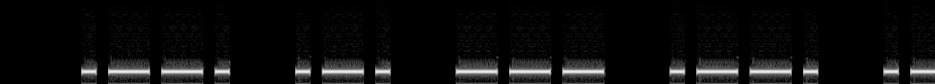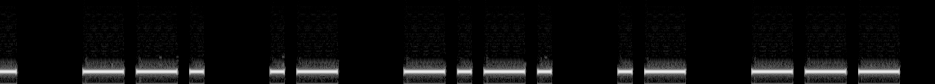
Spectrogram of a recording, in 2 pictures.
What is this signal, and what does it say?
Morse code, heard as a keyed tone, about 9 wpm, spaced as for 7 wpm, 600 Hz. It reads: PROPAGACAO
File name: CW / 10PPM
